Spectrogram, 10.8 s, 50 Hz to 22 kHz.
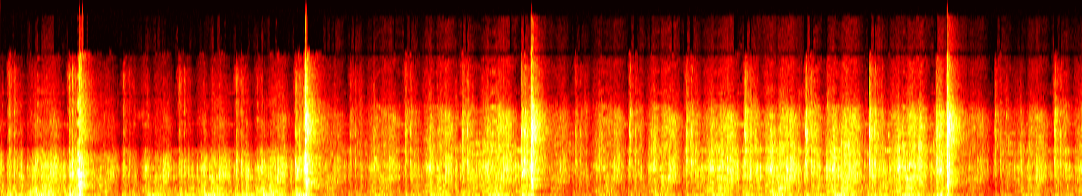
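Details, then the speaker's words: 7HP Stickney stationary engine, revived after decades of sitting, running without a muffler: slow uneven firing with irregular loud pops every few seconds, not picking up speed; owner suspects an air leak, then finds the hot/cold choke setting wrong. "it was running better before yeah it's not picking up like it fire still I can't can't feather it back"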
